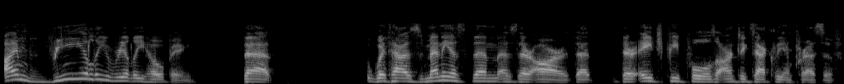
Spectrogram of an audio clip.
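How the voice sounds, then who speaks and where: A man chats as a player in a tabletop game, wry and prone to chuckling. His voice is bright and swings around in pitch, though he speaks at an easy, slower pace. The microphone sounds slightly dull. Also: animated, dry recording. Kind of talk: casual, joking table chat.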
